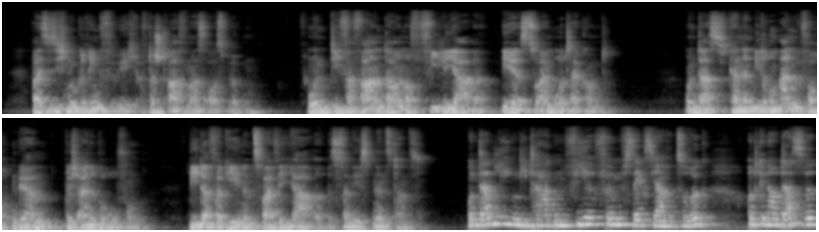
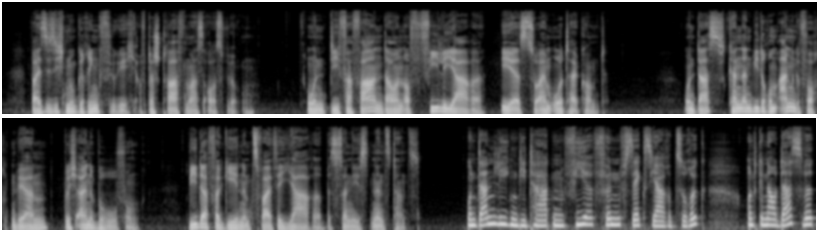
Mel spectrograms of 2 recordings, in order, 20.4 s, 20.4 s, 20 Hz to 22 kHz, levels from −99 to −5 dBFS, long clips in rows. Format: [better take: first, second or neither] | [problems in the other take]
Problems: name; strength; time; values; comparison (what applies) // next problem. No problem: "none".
second | off-mic speech; far // room echo; slight; dies away in 0.4 s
